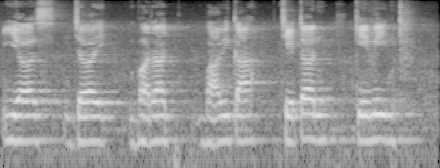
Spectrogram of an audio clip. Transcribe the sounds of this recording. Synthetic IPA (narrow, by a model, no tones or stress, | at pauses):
jəsd͡ʒəjbʱəɾət̪̚ | bʱaʋika | t͡ʃeʈənkeʋi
